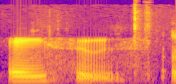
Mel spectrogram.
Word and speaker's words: Asus: So the correct pronunciation is actually Asus.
